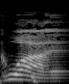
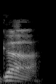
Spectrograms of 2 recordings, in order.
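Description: First: The syllable has a w glide after g. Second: The syllable has no glide after g. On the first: The speaker calls it wrong. "He says it's not gua" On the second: The speaker calls it right. "it's ga"

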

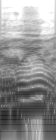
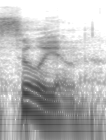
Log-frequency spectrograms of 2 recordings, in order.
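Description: First: The name begins with a hard k sound. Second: The name begins with a soft s sound. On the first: The speaker calls it right. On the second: The speaker calls it wrong.

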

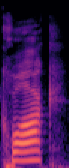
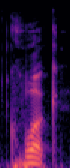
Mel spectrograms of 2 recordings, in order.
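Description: First: The vowel sounds like the one in quack. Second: The vowel sounds like the one in book. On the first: Other people say the name this way. The speaker calls it wrong. "These same people on the East Coast that mispronounce Kobol call him Quack" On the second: The owner says his name this way. The speaker calls it right. "when he says his own name, he says Quook"

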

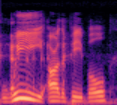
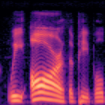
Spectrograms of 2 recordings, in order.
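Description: First: The stress falls on the word people. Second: The stress falls on the word are. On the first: The focus is on who the people are. "is focus on the actual people" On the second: It insists that they really are people. "proving that they actually are people"

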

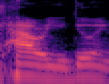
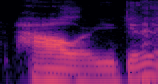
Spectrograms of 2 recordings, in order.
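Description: First: It is asked as a casual, everyday greeting. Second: It is asked with deep, earnest concern.

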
